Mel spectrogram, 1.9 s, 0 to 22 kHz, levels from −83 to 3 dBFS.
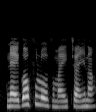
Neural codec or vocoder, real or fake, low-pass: none; real; 5.4 kHz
